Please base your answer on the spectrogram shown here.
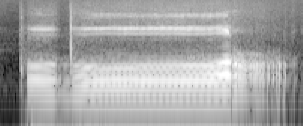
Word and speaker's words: القبور: Nah, ro-nya tebal. Kubur, bur. Ya, ya kan? Bur. Tapi kubur ditebalkan.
